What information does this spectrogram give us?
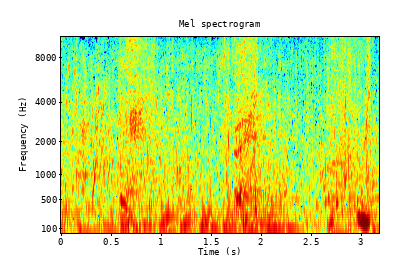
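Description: Water splashes and churns as someone swims hard toward deep water in a reedy lake, a steady, busy sloshing that continues throughout at moderate loudness.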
